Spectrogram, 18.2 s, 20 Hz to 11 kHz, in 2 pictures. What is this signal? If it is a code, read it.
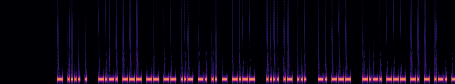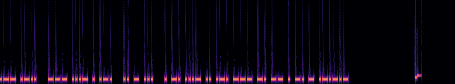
Morse code, heard as a keyed tone, about 36 wpm, 700 Hz. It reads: THE COMMUNITY HAS NO CONTROL OVER ITS ENVIRONMENT.
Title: Sentences from Top 1000 Words - Review Part 5 - 35wpm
